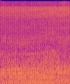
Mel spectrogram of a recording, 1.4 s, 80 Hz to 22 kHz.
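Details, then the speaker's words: Kubota GL-29 Japanese mini tractor, 29 hp three-cylinder diesel, started with the clutch pressed: it started without trouble and settles into a steady, even diesel clatter at idle with no misses or knocks. No white smoke from the breather; normal idle. "Давайте ми його заведем та послухаємо Як працює двигун вижимаємо щеплення та заводимо завівся без питань"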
